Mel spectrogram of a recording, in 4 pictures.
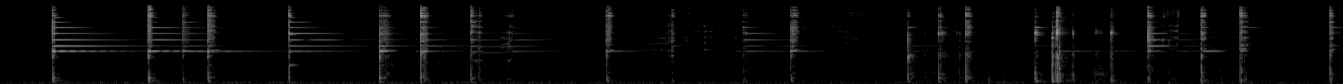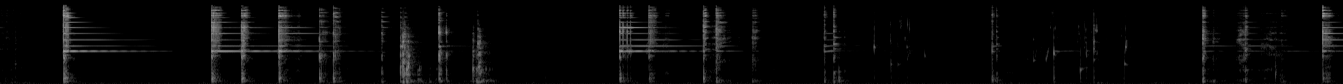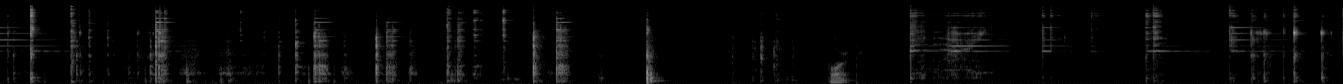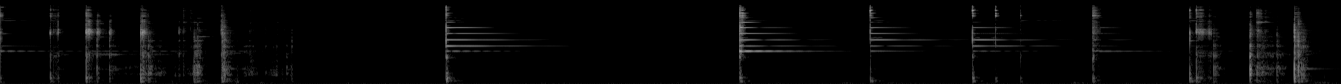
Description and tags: Various utensils clinking on wine glasses. Great for layering.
